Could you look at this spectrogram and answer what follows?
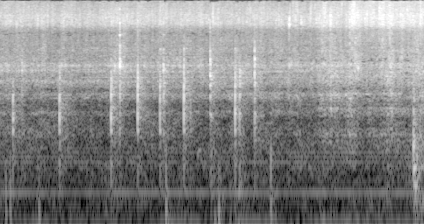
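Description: Meat and diced onion frying faintly in hot oil in a stainless steel pot, with a run of light clicks and knocks through the middle as the onion is tipped in and stirred with a wooden spoon.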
